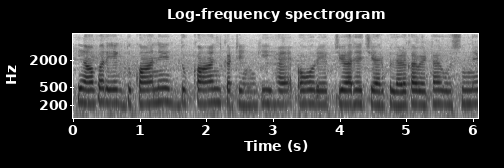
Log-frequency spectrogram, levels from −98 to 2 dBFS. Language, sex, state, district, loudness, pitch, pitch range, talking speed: Hindi, female, Chandigarh, Chandigarh, -17 LUFS, 215 Hz, 210-220 Hz, 195 wpm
